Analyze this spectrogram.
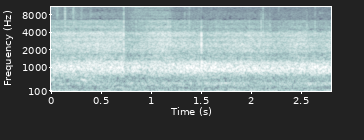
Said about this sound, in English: It sounds like rain. It does.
